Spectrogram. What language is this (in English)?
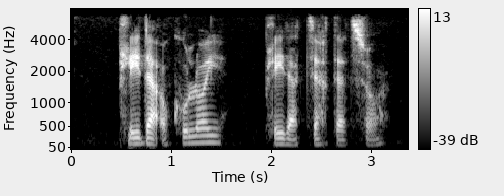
Esperanto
